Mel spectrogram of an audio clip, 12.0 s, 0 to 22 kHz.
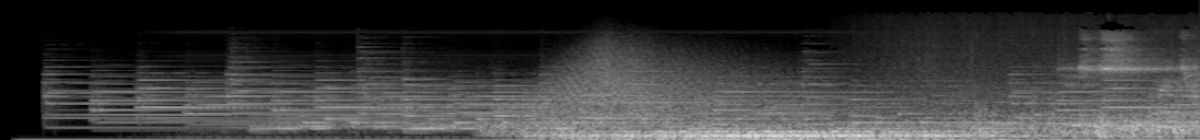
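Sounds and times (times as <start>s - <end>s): bells ringing notes: 0.4s - 12.0s.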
